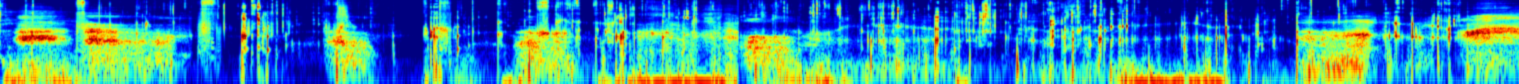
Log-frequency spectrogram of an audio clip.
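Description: Close, wet mouth chewing and biting sounds, as if nibbling on an ear, form many irregular smacks and crunches mixed with soft breathy sighs over about fifteen seconds, with only a few brief pauses.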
